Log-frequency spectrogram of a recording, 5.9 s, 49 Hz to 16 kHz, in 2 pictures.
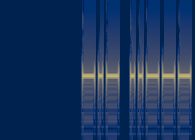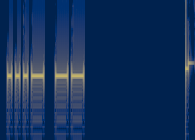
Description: Morse code, heard as a keyed tone, about 20 wpm, 700 Hz. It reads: K2VM
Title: USA Call Signs - 2x Character Spacing - 20wpm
